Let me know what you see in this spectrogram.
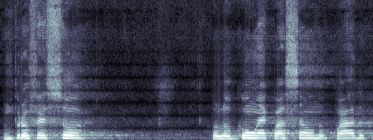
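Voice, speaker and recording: A man's voice: sits high, little pitch movement, normal speed, a little mellow, big-room sound. A man preaching a sermon as pastor, with emphatic, repetitive exhortation. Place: church.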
